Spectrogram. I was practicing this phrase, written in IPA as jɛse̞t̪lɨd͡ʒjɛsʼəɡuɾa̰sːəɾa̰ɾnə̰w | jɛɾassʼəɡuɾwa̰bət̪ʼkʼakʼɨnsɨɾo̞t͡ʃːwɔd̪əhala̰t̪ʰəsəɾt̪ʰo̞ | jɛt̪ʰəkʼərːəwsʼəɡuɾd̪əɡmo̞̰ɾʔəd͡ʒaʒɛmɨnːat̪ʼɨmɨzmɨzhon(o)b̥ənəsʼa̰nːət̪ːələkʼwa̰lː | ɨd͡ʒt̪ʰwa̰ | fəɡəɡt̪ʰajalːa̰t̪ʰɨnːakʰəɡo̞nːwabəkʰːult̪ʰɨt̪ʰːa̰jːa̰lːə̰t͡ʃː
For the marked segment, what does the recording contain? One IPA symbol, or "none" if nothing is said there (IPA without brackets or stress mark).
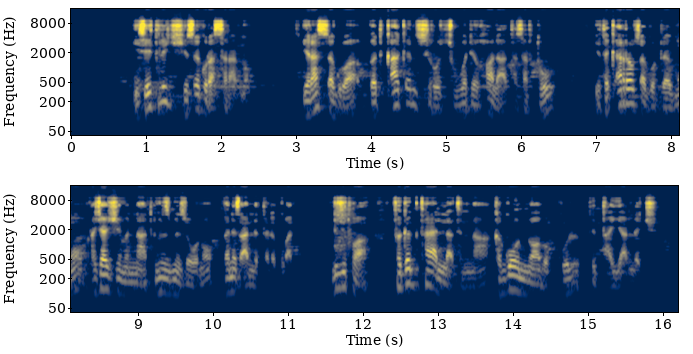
o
